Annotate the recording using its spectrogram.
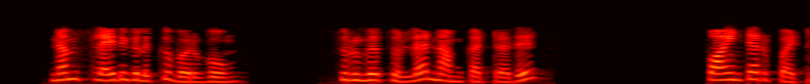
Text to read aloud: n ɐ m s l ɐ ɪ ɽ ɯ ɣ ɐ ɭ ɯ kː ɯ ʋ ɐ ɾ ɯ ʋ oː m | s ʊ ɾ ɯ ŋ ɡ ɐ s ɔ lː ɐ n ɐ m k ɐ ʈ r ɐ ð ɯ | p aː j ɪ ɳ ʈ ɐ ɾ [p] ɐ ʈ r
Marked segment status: correct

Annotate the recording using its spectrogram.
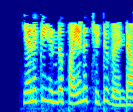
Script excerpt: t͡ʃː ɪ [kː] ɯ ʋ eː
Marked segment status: incorrect: ʈː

